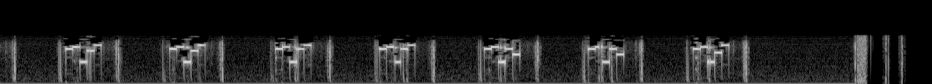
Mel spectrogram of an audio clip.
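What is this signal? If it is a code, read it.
Five-tone selective call (ZVEI), heard as quick runs of five tones, tones of about 70 ms. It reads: 89170 89170 89180 89180 89185 89160
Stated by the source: Five-tone ZVEI selective call 89133, received by SDR, fire brigade Orlamünde (feuerwehr-orlamuende).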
